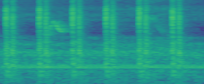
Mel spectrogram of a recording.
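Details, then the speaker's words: Diesel air heater used for home heating, starting up outdoors after glow plug warm-up: crisp, even fuel pump ticks about four a second over the fan motor hum and burner roar; normal operation. "the pump ticking. The diesel pump, and you hear the motor going, and the roar from the burn chamber."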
